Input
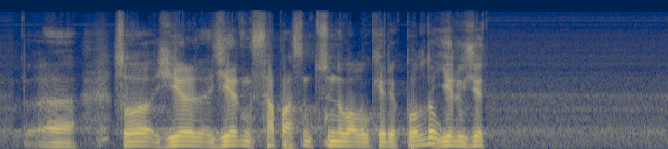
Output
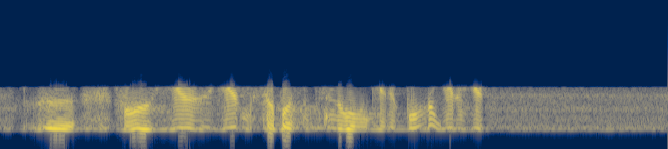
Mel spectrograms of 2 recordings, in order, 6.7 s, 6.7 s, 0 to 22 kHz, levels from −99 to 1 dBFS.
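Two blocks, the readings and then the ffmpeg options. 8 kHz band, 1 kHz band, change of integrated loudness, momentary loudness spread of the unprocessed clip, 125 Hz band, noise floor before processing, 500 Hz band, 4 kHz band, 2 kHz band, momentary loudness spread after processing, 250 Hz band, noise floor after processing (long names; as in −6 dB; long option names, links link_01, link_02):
below −40 dB, +15.5 dB, +8.0 dB, 10 LU, below −25 dB, −49 dBFS, +8.0 dB, below −40 dB, +13.0 dB, 23 LU, −19.0 dB, −37 dBFS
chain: -af "afftfilt=real='re*between(b*sr/4096,530,1900)':imag='im*between(b*sr/4096,530,1900)':win_size=4096:overlap=0.75,apsyclip=18dB,volume=-1.5dB"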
